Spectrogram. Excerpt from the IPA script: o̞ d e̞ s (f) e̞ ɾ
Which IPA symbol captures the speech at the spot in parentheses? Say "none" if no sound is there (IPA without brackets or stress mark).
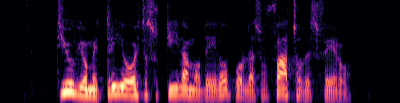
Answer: f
